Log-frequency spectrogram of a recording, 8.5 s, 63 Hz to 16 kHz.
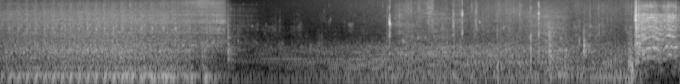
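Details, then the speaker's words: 1971 Plymouth Road Runner 340 V8 fired on fuel poured in; catches and settles to an even steady idle, no ticking from the valvetrain; carburetor still needs a rebuild and its diaphragm is not working. "All right, I'm just sitting here jacking around, but it sounds good. I mean, it sounds no I didn't hear no ticking."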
